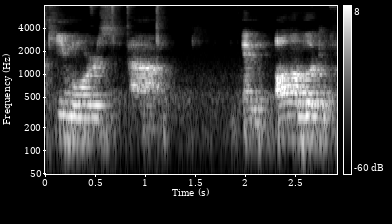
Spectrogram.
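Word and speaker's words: Chemours: contaminated with pfas from it's pronounced kores um and all I'm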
